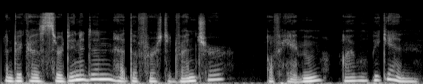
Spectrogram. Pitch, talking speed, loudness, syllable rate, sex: 165 Hz, 185 wpm, -15 LUFS, 5.7 syllables/s, female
